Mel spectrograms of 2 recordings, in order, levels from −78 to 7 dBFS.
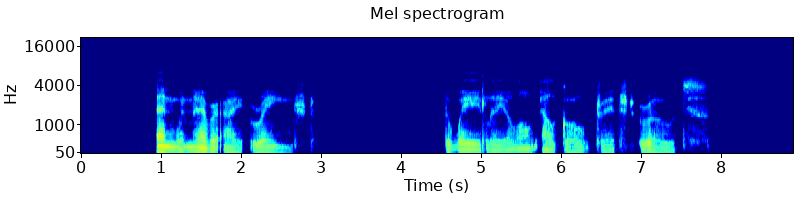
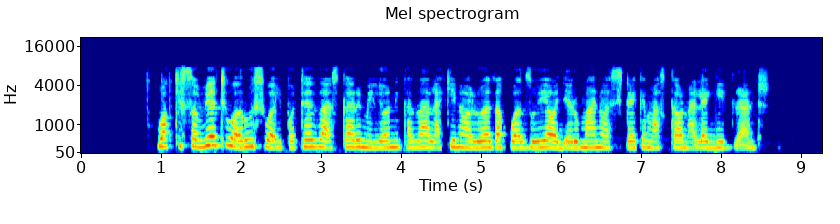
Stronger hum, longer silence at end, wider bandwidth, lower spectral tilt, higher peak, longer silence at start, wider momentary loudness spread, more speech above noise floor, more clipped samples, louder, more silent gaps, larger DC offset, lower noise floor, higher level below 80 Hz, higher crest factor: neither; first, 1.1 s vs 0.7 s; second, 6.6 kHz vs 8 kHz; first, -6 dB/octave vs -4.5 dB/octave; second, -10 dBFS vs -2 dBFS; about the same, 0.95 s vs 0.95 s; first, 13 LU vs 8 LU; second, 45 dB vs 66 dB; neither; second, -33 LUFS vs -18 LUFS; neither; neither; second, -78 dBFS vs -83 dBFS; first, -52 dBFS vs -60 dBFS; first, 24 dB vs 16 dB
